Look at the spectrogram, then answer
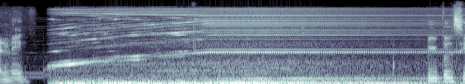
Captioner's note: Static Hover System startup noises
